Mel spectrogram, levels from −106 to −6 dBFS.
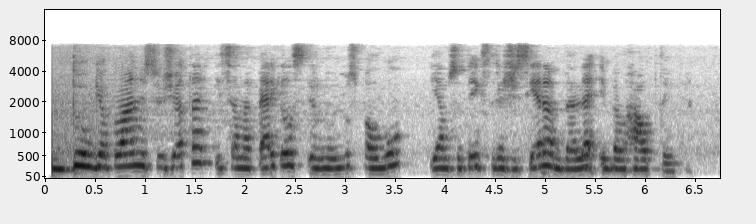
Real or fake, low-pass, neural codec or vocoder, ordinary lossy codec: real; 7.2 kHz; none; AAC, 64 kbps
